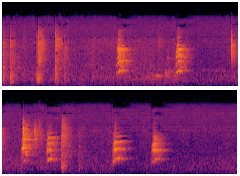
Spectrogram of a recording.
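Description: A dog barking repeatedly: about seven short barks from about two seconds in, spaced unevenly. A few sharp knocks come in the first second or so.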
